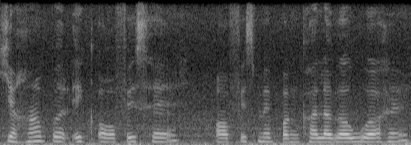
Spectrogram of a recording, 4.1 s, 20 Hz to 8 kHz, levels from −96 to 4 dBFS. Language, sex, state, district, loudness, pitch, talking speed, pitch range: Hindi, female, Bihar, Madhepura, -31 LUFS, 225 Hz, 160 wpm, 215-240 Hz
